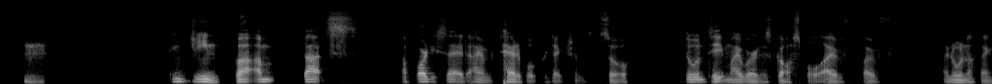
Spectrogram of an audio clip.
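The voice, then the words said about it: Strained, fading voice. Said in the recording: “My voice is dying, as you can hear”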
